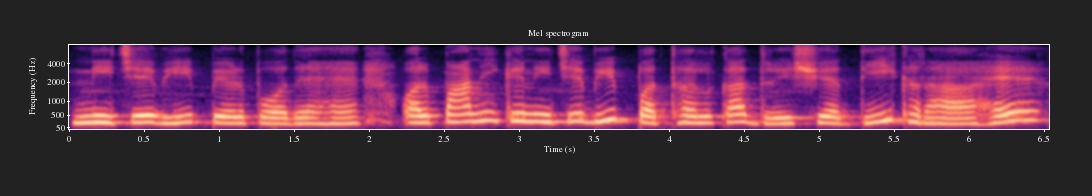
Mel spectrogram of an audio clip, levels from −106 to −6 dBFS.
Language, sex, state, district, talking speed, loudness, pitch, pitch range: Hindi, male, Jharkhand, Garhwa, 145 wpm, -15 LUFS, 235 Hz, 215-265 Hz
